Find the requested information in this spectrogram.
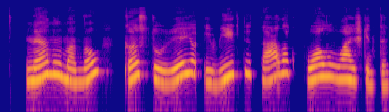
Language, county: Lithuanian, Vilnius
